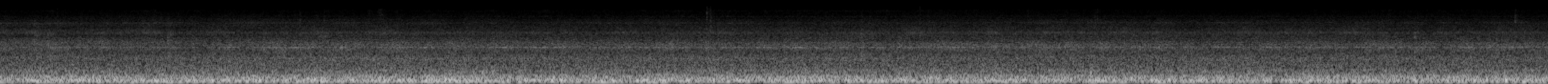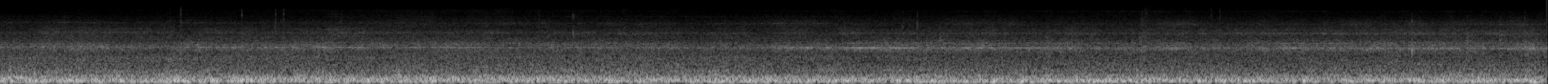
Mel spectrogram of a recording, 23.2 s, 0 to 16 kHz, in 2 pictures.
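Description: Steady rumble and rushing noise inside the passenger cabin of an N700A Shinkansen running at about 283 km/h, with a faint steady high whine above it.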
